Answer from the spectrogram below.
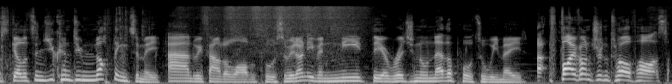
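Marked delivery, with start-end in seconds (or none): none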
